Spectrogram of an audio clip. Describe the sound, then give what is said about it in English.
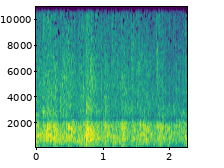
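Faint, steady applause from an audience at a children's church showcase, given for a child after a lesson. A continuous, even wash of clapping holds at a low level for the whole stretch, with no voices rising above it. “y'all give him a round of applause”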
